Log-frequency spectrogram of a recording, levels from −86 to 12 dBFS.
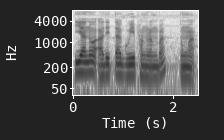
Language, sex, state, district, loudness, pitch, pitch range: Garo, male, Meghalaya, West Garo Hills, -17 LUFS, 120 Hz, 110-140 Hz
